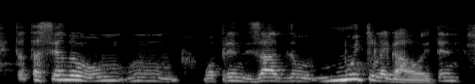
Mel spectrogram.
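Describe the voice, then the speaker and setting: The man's pitch is fairly high and his intonation lively. He speaks at a very slow pace. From Brazil. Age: 70s. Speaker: coach and author. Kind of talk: online talk Q&A.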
